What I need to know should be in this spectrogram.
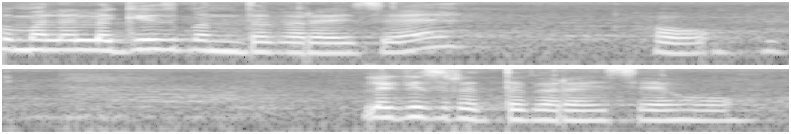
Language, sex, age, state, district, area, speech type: Marathi, female, 18-30, Maharashtra, Ratnagiri, rural, spontaneous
